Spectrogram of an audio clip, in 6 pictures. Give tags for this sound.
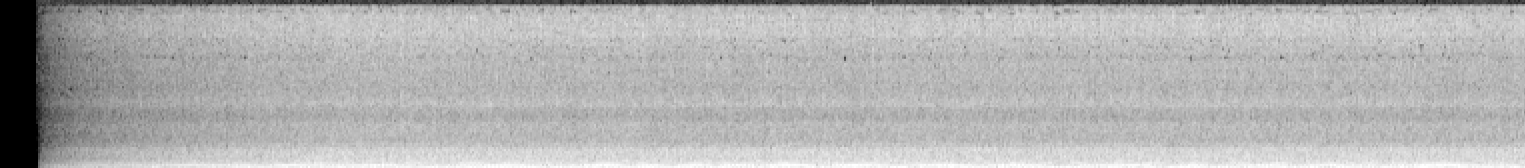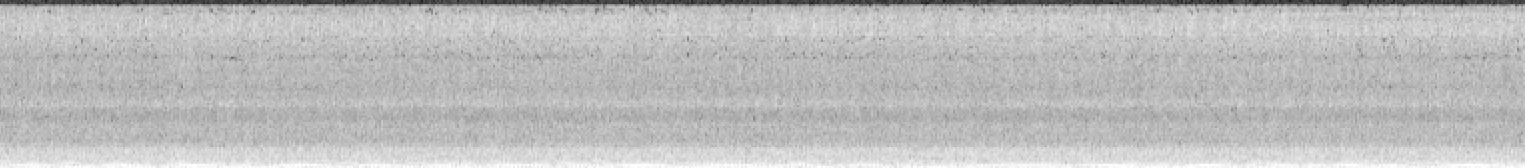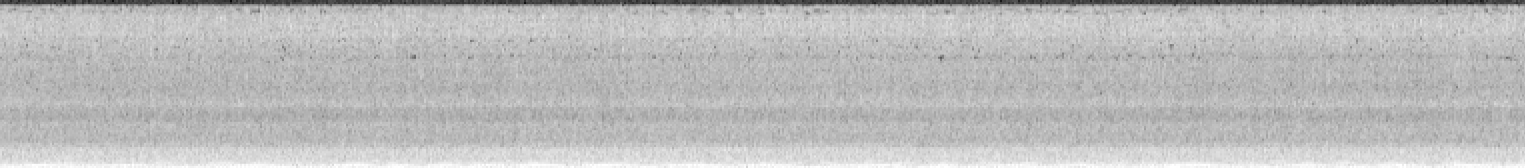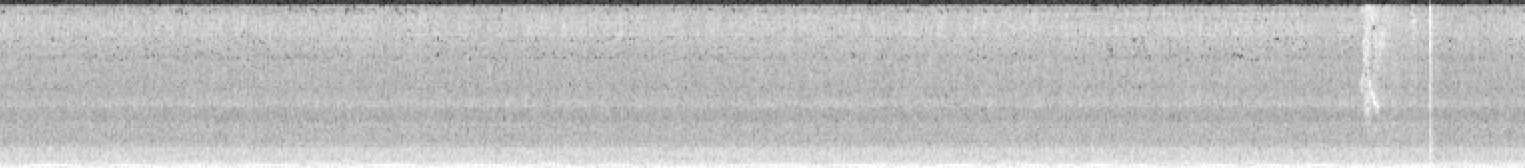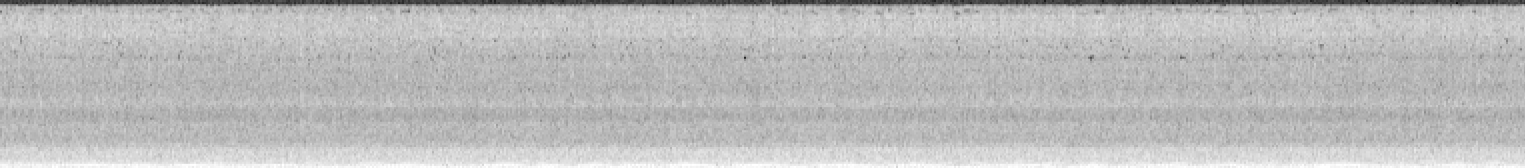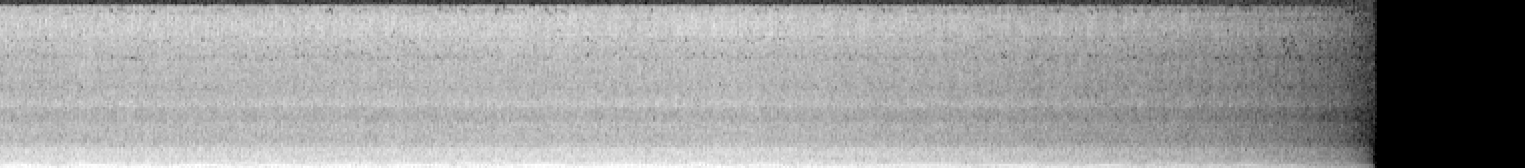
ambience; atmosphere; background; buzz; compressor; door; drone; electricty; fridge; hum; noise; refrigerator; room; tone; white

